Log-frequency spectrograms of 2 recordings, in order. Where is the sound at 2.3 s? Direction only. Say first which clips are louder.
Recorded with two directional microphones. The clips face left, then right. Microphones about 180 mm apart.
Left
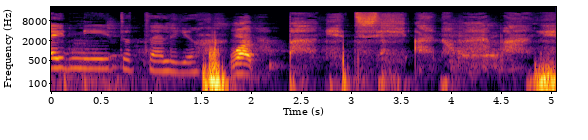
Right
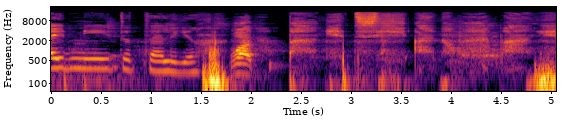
Right 2 dB; 25° right (ahead or behind).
